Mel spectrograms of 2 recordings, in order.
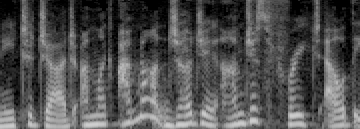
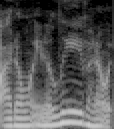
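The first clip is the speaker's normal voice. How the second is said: mock breakdown, pleading, faster. Retelling a man's reaction when the speaker tried to go, imitating someone breaking down. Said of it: "He starts breaking down".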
